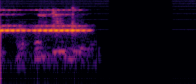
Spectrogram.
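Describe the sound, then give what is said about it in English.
A phone's ringtone goes off as an online gathering is wrapping up: a bright, pulsing electronic tone that rings for about a second, then cuts to silence, with a brief low sound at the very end. “Oh, someone's phone is going off.”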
